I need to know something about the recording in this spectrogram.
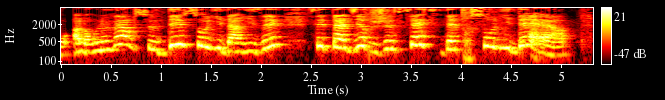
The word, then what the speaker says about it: désolidariser: Le verbe, c'est se désolidariser. Il y a un S entre deux voyelles, mais on le prononce en tant que ce.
